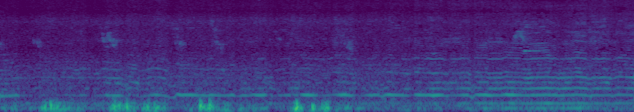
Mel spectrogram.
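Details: A carpenter bee buried inside a large dragon fruit flower gives a steady, low droning buzz with a strong hum and pulsing low-frequency bursts.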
